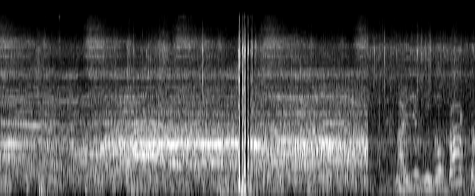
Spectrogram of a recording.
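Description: A crowd cheers loudly outdoors.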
